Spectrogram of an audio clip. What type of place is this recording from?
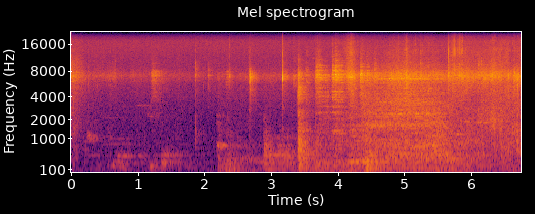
elevator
